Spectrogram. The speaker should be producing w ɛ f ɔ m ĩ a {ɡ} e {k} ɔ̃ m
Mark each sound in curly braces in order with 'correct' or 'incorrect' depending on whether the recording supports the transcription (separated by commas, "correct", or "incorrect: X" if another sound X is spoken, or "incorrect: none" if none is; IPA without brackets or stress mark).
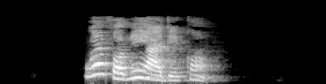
incorrect: d, correct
